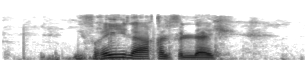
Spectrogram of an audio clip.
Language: Kabyle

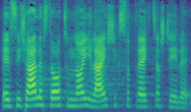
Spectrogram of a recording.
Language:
Swiss German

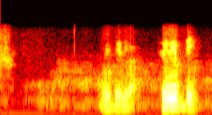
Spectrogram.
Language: Bangla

